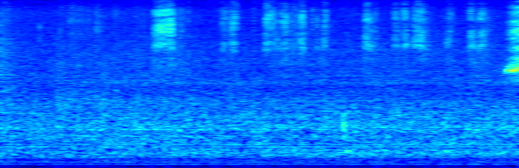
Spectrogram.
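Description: A pen or pencil writes a single line by hand on paper in a casting and manufacturing class. Soft scratching strokes sit close and quiet over a faint background hum, with brief murmured speech.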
